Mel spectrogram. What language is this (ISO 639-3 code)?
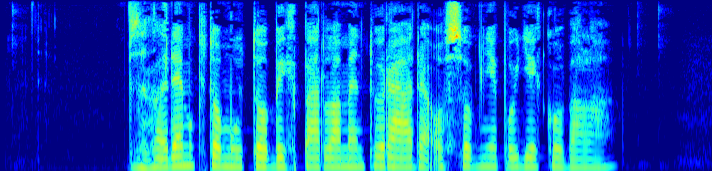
ces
